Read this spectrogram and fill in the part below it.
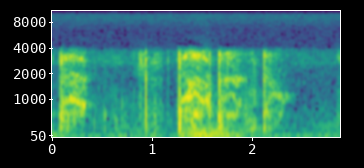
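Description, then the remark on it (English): A person coughs several times in a harsh burst series, with a rough throat-clearing quality, loudest in the middle and trailing off near the end. “Excuse me. Coughing.”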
